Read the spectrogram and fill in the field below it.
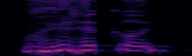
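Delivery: repeats the punchline through a laugh. Real, not acted. Preacher laughs retelling the wagging tail joke to congregation, laughing. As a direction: chuckle it out, enjoying your own joke. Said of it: "¿Estuvo bueno ese?".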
